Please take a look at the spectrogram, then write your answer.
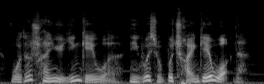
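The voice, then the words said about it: Put-on scammer-style Mandarin accent. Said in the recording (Chinese): “其实都是诈骗的口音...一个是普通话说的比较好，一个是比较南方啊”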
